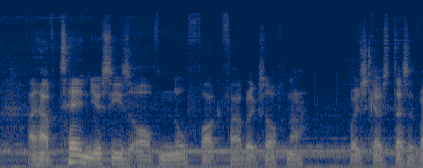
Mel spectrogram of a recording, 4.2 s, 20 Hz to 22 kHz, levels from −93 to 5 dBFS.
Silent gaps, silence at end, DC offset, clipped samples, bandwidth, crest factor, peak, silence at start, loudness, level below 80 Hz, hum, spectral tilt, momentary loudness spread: none; 0 s; under 0.1%; under 0.1%; 16.5 kHz; 22 dB; -22 dBFS; 0 s; -43 LUFS; -58 dBFS; none; -5 dB/octave; 11 LU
